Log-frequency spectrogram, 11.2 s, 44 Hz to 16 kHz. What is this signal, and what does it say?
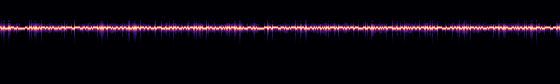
RTTY, about 45.45 baud. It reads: +IF BATTLESHIPS COULD BLUSH, THE USS MISSOURI WOULD BE BRIGHT
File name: fsk170 / USS-Missouri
